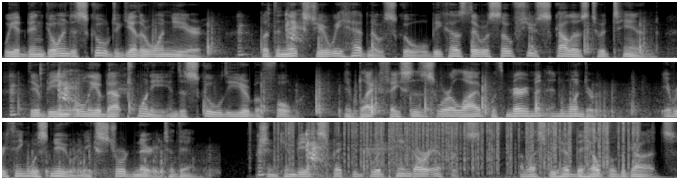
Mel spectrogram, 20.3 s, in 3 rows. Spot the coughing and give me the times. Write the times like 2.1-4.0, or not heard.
2.4-3.1, 6.8-8.1, 16.1-17.4.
